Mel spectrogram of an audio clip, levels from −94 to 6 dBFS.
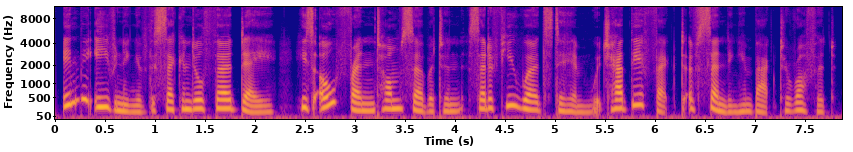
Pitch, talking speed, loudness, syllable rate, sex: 200 Hz, 230 wpm, -21 LUFS, 5.1 syllables/s, female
